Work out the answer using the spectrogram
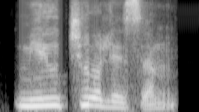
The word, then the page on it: mutualism: Indian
